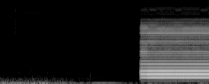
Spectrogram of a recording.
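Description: Quiz-game buzzer sound effect: a loud, steady electronic buzz that starts about one and a half seconds in, as a player buzzes in to answer.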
